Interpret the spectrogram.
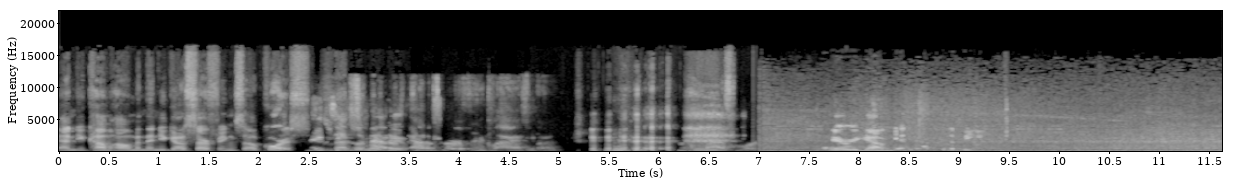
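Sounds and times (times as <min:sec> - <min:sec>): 
speech: 0:00.0 - 0:09.5
laughter: 0:02.5 - 0:07.0
road noise: 0:06.4 - 0:11.6
heavy trash truck engine rumbling past: 0:07.0 - 0:11.6.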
